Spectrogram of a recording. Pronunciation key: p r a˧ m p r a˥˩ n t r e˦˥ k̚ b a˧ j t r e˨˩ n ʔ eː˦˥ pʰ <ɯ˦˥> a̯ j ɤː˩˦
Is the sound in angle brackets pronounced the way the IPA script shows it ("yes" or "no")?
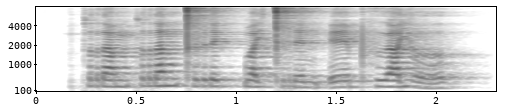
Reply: yes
